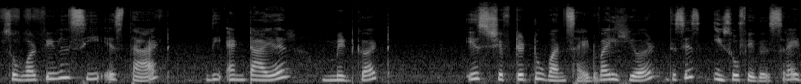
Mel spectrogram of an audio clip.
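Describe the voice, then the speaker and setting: The voice has a dark, mellow tone and is somewhat breathy. It moves at a fairly slow pace with lively intonation. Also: woman, fairly high pitch for a woman. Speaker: medical exam tutor. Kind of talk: lecture.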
